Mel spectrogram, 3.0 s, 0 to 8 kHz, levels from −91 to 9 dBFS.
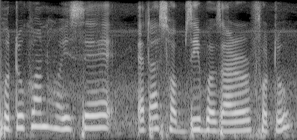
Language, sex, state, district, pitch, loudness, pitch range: Assamese, female, Assam, Kamrup Metropolitan, 240 Hz, -12 LUFS, 215-265 Hz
